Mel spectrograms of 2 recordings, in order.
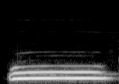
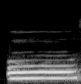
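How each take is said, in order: First: The vowel is said with lips strongly rounded. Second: The vowel is said without lip rounding. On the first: The speaker calls it right. "memunyungkan kedua bibir u gitu ya" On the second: The speaker calls it wrong. "bukan u sekedar saja ya"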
